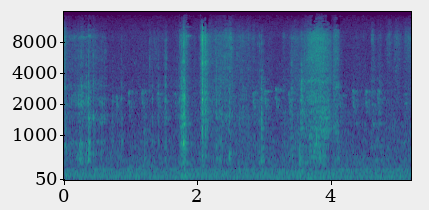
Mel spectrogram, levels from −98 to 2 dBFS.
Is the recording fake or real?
real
